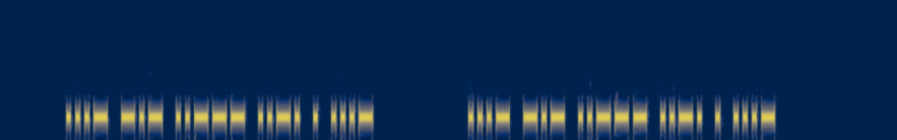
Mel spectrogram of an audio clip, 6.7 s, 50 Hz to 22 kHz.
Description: Morse code, heard as a keyed tone, about 36 wpm, 700 Hz. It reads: VK2FEV VK2FEV
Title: DXCC-100 Call Signs - 6 Characters - Repeated 2x - 35wpm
